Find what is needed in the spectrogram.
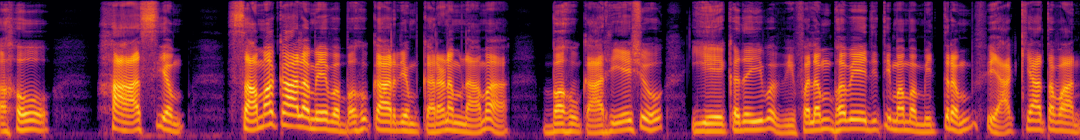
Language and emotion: Sanskrit, happy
